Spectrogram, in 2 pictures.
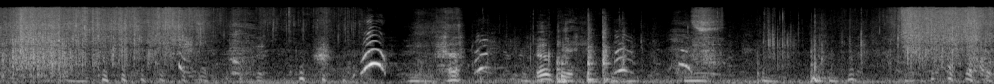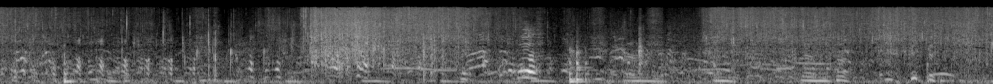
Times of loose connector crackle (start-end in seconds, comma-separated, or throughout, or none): none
